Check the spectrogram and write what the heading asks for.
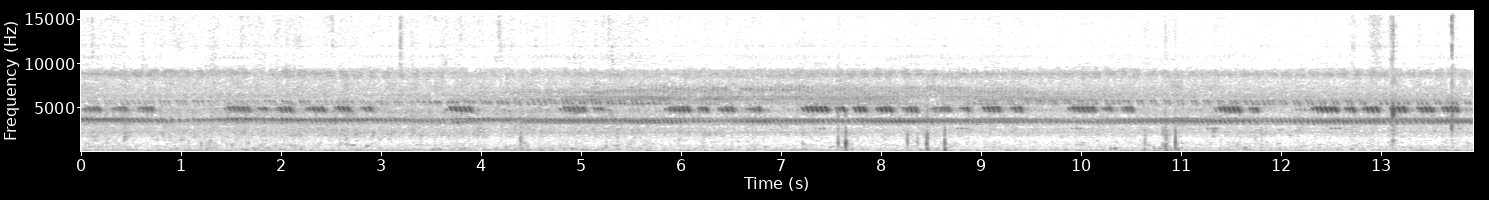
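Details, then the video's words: Crickets calling in the fields at night: a steady high-pitched drone runs underneath while brighter pulsed trills come in short bursts, repeated in irregular groups, with a few faint clicks in the quiet background. "The Sound of Crickets in the Fields at Night"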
